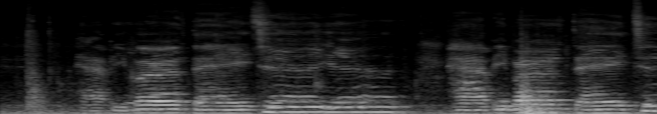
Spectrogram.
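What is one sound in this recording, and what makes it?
A man sings cheerfully nearby.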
